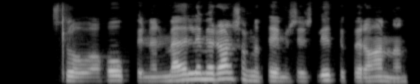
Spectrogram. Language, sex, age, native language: Icelandic, female, 60-69, Icelandic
